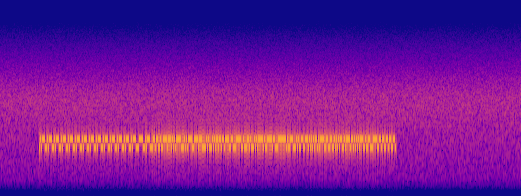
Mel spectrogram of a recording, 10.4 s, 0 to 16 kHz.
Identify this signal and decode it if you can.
NAVTEX (SITOR-B), 100 baud, 170 Hz shift, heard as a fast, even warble, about 1000 Hz centre. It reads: XIFWO PQDKH QQDQL AWZJU WUWJM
